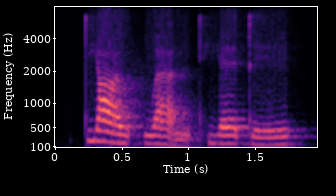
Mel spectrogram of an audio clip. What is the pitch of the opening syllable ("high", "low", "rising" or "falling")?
falling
